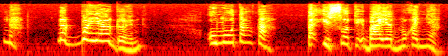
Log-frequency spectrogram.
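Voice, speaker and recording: An actress as a high-pitched, stingy, nagging village wife. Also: female voice, very animated, moderate pace, bright, forceful tone, heavily acted. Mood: scolding. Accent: Ilocano. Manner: scolding, exclaiming. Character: stingy, sharp-tongued village wife nagging over debts. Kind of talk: Ilocano radio comedy drama acting.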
